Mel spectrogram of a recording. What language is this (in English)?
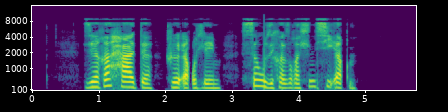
Kabardian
